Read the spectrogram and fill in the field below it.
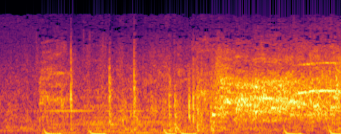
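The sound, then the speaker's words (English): A crowd cheers and claps for a motivational speaker being called up to give his speech, swelling louder partway through, with heavy rhythmic thumps like stomping feet and a few high whistles rising over the noise. “Now, he's used to big groups, so make him feel like there's a crowd here.”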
